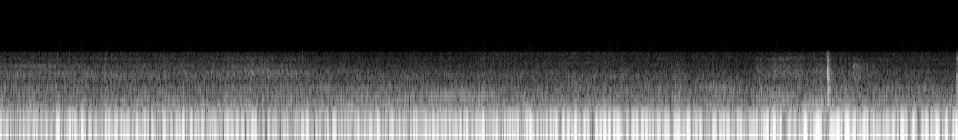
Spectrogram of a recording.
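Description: Car driving, heard from inside the cabin through a dashcam's microphone: a steady low rumble of engine and road noise, with one sharp click a little over eight seconds in.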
